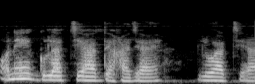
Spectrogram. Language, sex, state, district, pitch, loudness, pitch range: Bengali, female, Assam, Hailakandi, 180 Hz, -15 LUFS, 165-200 Hz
